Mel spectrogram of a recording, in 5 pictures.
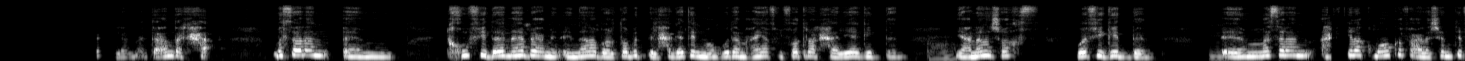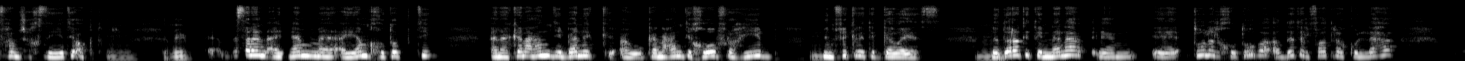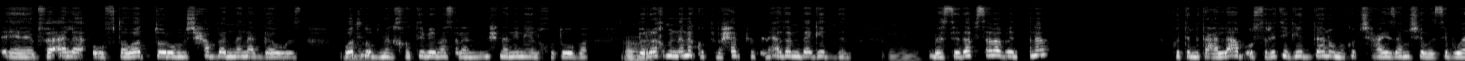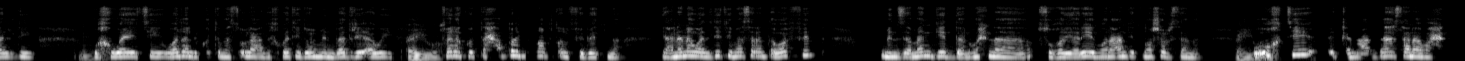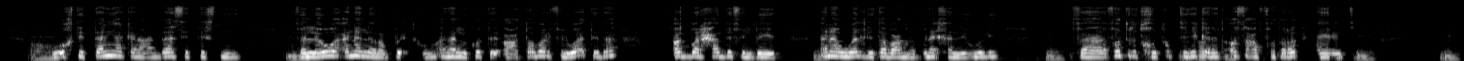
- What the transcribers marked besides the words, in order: horn; other background noise; in English: "panic"; tapping
- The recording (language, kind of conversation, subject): Arabic, advice, صعوبة قبول التغيير والخوف من المجهول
